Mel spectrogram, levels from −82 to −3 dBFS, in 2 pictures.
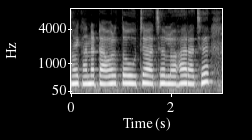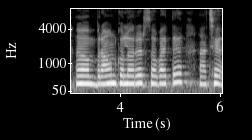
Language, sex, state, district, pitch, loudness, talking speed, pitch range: Bengali, female, West Bengal, Purulia, 245 Hz, -13 LUFS, 130 wpm, 235-250 Hz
